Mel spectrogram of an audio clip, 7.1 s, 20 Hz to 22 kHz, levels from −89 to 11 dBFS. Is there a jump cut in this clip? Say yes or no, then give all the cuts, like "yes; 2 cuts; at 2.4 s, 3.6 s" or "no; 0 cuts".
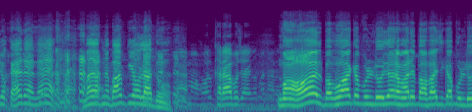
yes; 1 cut; at 2.8 s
